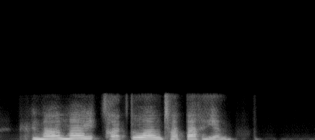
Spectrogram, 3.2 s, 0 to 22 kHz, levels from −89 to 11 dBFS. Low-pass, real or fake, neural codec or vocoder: 7.2 kHz; fake; codec, 16 kHz, 0.5 kbps, FreqCodec, smaller model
